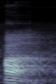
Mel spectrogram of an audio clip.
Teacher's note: alif itu kita mengucapkannya, pengeluar makhraj hurufnya adalah dari dada kita, yaitu huruf A.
